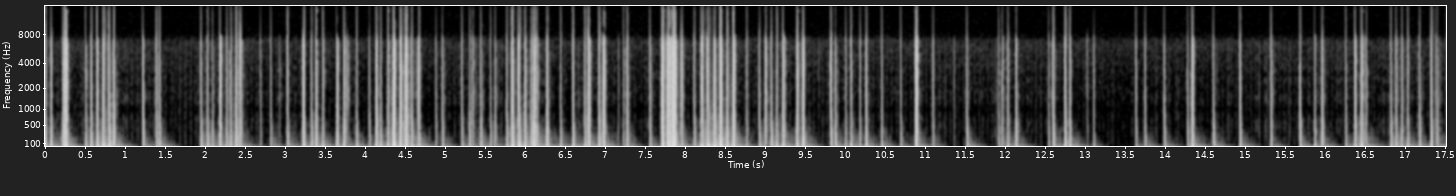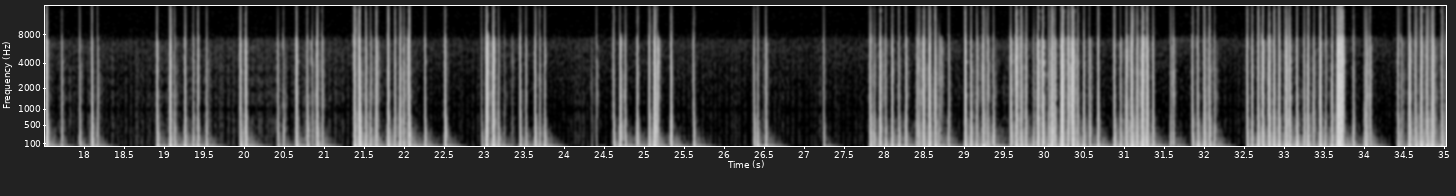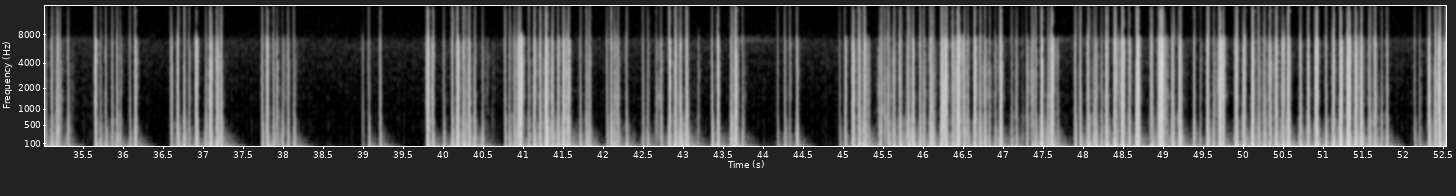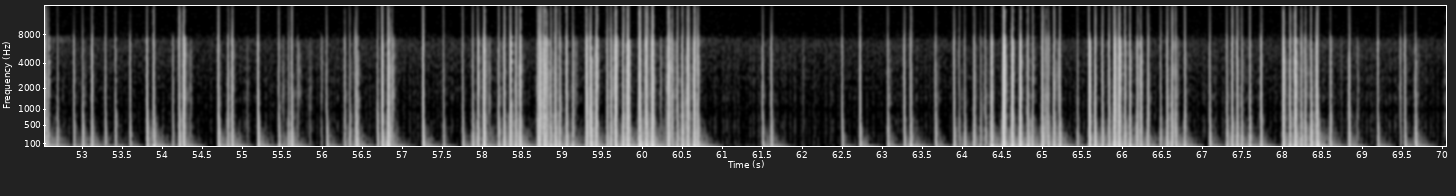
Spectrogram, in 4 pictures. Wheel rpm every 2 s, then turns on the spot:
230, 230, 230, 230, 230, 230, 230, 230, 230, 220, 200, 200, 230, 230, 230, 230, 230, 230, 230, 230, 230, 230, 230, 230, 260, 220, 190, 200, 230, 230, 240, 230, 240, 230, 240.
none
